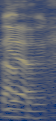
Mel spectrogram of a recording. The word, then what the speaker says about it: Balkovich: Balkovich, yeah.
